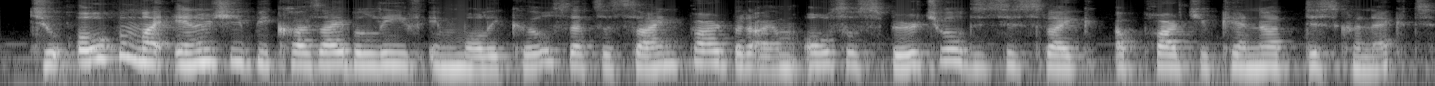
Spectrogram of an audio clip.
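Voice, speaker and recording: A woman with a Flemish accent, medium pitch, fairly even intonation and a fairly quick pace, over music in the background. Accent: Flemish Dutch accent in English. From Belgium (Flanders). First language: Dutch (Flemish). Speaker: artist and spiritual channel host. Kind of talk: casual explanatory talk to camera. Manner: repetitive, emphatic.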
